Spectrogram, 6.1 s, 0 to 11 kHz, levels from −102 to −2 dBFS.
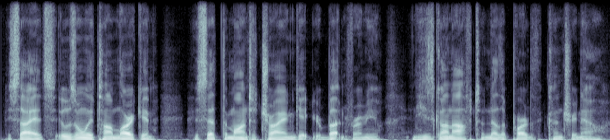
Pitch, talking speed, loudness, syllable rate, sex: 90 Hz, 285 wpm, -19 LUFS, 6.9 syllables/s, male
